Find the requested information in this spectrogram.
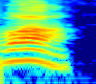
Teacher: जब तुम व बोलोगे ना व तो ऊपर वाला दांत नीचे वाले होंठ से मिलाकर बोला जाता है। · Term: दंतोष्ठ ध्वनि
